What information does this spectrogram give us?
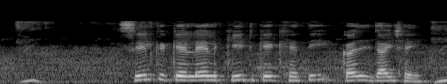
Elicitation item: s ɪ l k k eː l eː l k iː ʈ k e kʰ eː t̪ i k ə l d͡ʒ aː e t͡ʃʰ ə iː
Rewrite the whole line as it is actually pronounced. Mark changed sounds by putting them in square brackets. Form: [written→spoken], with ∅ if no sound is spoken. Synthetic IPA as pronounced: s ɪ l k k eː l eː l k iː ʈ k e kʰ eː t̪ i k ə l d͡ʒ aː [e→i] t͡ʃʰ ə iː

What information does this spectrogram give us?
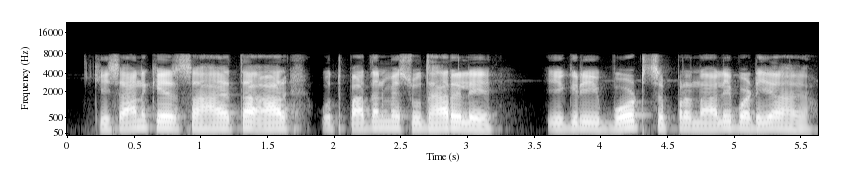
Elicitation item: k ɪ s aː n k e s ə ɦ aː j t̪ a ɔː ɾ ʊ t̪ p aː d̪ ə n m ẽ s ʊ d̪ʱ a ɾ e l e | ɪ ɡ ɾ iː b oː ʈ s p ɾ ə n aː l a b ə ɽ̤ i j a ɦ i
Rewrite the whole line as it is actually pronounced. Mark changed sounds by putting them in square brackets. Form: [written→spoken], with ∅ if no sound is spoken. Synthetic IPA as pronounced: k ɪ s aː n k e s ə ɦ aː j t̪ a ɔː ɾ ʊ t̪ p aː d̪ ə n m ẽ s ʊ d̪ʱ a ɾ e l e | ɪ ɡ ɾ [iː→i] b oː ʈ s p ɾ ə n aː l [a→i] b ə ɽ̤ i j a ɦ [i→ɛ]

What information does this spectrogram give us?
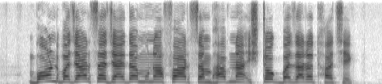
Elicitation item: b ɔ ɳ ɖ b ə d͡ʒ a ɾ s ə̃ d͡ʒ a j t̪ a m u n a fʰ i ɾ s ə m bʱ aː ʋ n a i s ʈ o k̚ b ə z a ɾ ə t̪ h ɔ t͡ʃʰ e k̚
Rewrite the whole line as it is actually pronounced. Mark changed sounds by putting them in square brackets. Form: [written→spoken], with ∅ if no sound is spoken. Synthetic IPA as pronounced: b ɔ ɳ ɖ b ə d͡ʒ a ɾ s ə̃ d͡ʒ a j [t̪→d̪] a m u n a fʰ [i→a] ɾ s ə m bʱ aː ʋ n a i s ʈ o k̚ b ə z a ɾ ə t̪ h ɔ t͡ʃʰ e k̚

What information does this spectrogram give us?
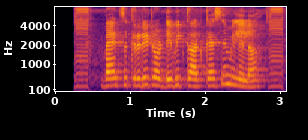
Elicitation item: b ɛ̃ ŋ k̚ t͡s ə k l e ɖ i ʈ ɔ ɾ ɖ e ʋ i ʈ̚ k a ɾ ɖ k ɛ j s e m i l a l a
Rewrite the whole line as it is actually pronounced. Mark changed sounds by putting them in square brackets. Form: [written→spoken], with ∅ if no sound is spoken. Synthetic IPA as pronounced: b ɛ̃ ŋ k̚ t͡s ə k [l→ɾ] e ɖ i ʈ ɔ ɾ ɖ e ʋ i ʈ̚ k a ɾ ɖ k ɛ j s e m i l [a→e] l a

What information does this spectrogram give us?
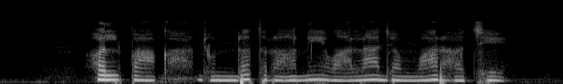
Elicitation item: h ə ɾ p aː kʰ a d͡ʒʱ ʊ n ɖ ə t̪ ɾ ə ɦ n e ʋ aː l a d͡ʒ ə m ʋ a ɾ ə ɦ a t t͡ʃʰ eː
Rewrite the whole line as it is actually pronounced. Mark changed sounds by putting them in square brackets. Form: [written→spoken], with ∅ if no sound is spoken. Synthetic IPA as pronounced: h ə [ɾ→l] p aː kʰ a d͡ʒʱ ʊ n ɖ ə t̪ ɾ ə ɦ n e ʋ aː l a d͡ʒ ə m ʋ a ɾ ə ɦ [a→ə] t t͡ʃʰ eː

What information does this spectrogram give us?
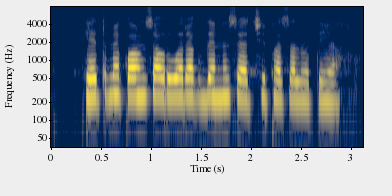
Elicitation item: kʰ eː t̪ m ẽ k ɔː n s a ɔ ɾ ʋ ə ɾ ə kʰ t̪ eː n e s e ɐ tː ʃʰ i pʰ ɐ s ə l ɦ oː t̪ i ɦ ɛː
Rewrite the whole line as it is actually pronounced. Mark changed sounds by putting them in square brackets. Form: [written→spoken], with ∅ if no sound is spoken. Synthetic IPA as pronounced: kʰ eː t̪ m ẽ k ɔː n s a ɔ ɾ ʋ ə ɾ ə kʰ [t̪→d̪] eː n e s e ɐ tː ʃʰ i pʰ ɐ s ə l ɦ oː t̪ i ɦ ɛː

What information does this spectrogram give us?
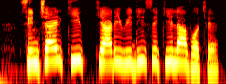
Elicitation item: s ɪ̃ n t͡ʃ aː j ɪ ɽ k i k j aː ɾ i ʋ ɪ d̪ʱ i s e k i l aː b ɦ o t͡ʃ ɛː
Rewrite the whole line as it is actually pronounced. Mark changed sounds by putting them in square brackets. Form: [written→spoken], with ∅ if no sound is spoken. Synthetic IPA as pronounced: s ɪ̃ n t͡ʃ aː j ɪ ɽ k i k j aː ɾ i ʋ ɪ d̪ʱ i s e k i l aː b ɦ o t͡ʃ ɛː

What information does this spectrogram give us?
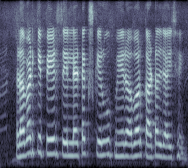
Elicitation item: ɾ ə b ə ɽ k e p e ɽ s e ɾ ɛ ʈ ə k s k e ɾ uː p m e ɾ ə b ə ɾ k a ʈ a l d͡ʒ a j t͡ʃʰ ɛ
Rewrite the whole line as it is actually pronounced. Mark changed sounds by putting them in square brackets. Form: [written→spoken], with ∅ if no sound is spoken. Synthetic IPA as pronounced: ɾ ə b ə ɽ k e p e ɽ s e [ɾ→l] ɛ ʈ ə k s k e ɾ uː p m e ɾ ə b ə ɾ k a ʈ [a→ə] l d͡ʒ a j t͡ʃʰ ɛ

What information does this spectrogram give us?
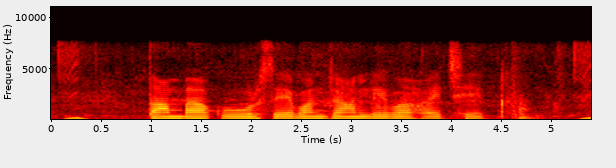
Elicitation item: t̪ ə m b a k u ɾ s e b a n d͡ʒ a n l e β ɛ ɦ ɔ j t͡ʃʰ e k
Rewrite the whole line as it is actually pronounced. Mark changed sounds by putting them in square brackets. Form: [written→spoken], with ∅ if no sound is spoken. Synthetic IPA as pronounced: t̪ [ə→a] m b a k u ɾ s e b [a→ə] n d͡ʒ a n l e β [ɛ→a] ɦ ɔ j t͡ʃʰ e k

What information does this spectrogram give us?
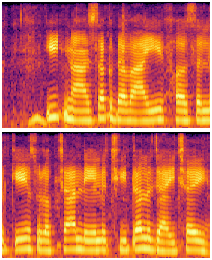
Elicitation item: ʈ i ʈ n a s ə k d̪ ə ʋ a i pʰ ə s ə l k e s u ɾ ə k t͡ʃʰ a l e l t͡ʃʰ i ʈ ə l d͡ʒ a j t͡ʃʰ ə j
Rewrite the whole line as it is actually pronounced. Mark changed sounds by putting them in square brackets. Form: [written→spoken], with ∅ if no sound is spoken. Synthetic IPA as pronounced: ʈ i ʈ n a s ə k d̪ ə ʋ a i pʰ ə s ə l k e s u ɾ ə k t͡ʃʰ a l e l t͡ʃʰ i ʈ ə l d͡ʒ a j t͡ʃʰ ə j

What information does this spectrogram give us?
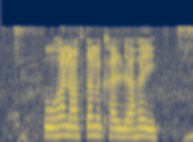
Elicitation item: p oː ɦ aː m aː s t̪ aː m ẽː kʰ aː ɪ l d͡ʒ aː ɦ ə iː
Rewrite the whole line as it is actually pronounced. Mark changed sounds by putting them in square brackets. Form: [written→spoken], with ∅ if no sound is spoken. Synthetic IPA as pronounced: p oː ɦ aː [m→n] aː s t̪ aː m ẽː kʰ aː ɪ l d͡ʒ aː ɦ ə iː

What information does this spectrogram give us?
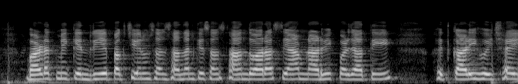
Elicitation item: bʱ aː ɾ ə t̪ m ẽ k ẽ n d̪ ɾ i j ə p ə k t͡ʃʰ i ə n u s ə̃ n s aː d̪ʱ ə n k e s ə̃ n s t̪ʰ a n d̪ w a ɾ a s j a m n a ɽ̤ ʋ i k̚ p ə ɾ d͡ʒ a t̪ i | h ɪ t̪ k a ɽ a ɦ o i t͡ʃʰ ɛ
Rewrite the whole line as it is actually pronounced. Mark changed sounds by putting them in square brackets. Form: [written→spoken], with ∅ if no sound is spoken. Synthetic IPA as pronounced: bʱ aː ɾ ə t̪ m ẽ k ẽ n d̪ ɾ i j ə p ə k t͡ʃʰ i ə n u s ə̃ n s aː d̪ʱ ə n k e s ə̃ n s t̪ʰ a n d̪ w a ɾ a s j a m n a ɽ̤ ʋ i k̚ p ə ɾ d͡ʒ a t̪ i | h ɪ t̪ k a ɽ [a→i] ɦ o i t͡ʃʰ ɛ

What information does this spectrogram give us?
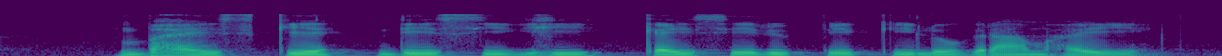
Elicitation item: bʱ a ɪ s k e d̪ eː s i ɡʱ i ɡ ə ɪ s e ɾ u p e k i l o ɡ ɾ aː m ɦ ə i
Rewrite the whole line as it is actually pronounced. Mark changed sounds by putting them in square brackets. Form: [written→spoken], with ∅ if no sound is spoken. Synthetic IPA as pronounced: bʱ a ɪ s k e d̪ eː s i ɡʱ i [ɡ→k] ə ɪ s e ɾ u p e k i l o ɡ ɾ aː m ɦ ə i

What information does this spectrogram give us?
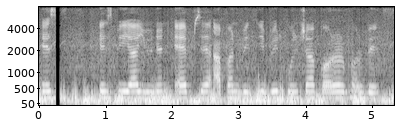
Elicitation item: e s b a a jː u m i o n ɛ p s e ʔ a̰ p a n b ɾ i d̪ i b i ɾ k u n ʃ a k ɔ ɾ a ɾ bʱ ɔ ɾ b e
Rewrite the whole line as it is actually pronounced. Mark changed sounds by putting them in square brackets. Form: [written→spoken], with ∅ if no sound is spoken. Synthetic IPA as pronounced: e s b [a→i] a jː u [m→n] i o n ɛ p s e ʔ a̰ p a n b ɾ i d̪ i b i ɾ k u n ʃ a k ɔ ɾ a ɾ bʱ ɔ ɾ b e

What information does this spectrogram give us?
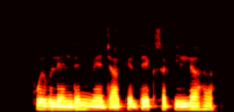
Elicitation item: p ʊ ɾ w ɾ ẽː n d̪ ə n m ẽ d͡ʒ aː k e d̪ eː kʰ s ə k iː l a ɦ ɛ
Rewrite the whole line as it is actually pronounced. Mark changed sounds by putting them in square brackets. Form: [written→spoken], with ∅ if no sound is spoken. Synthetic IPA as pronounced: p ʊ ɾ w [ɾ→l] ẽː n d̪ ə n m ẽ d͡ʒ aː k e d̪ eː kʰ s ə k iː l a ɦ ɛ

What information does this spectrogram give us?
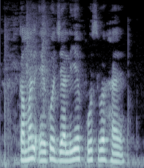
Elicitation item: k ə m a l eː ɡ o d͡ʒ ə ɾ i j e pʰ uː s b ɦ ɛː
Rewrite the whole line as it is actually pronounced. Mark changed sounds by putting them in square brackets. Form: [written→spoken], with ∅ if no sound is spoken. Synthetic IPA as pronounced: k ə m [a→ə] l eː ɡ o d͡ʒ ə [ɾ→l] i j e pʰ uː s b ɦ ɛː

